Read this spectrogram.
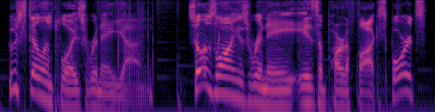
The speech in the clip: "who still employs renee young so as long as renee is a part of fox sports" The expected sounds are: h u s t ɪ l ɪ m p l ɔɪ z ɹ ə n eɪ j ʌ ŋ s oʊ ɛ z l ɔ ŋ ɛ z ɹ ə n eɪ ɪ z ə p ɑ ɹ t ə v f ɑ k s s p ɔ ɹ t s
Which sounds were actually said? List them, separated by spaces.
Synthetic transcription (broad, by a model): h u s t ɪ l ɪ m p l ɔɪ z ɹ ə n eɪ j ʌ ŋ s oʊ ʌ z l ɔ ŋ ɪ z ɹ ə n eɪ ɪ z ə p ɑ ɹ t ə v f ɑ k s s p ɔ ɹ t s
